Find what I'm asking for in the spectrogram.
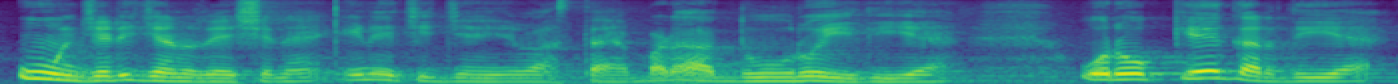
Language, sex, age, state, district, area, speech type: Dogri, male, 45-60, Jammu and Kashmir, Reasi, urban, spontaneous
